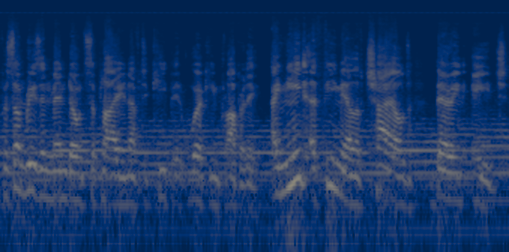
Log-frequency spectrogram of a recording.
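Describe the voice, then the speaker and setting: An actor playing a manic, cruel, grandiose doctor in a horror audio drama, ranting and sneering, swinging from outbursts to mutters. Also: male voice, mid-range voice, expressive, moderate pace, music in the background, lightly acted. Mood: grandiose lecturing.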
